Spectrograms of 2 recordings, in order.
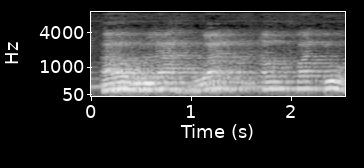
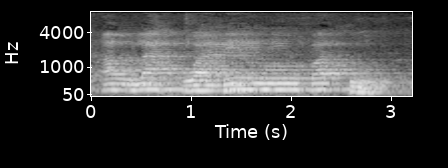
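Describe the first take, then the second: First: There is no extra ni after the tanwin. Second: An extra ni links the tanwin to the next word.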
